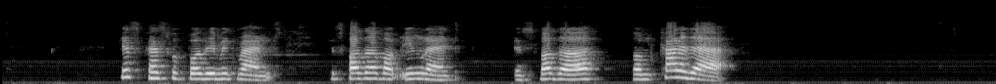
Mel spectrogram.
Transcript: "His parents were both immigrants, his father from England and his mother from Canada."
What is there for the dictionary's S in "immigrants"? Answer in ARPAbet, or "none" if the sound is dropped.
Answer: none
